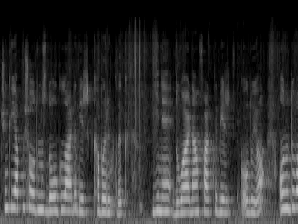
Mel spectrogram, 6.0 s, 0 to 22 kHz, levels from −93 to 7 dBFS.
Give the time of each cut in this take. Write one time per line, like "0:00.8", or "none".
0:01.6
0:03.4
0:04.8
